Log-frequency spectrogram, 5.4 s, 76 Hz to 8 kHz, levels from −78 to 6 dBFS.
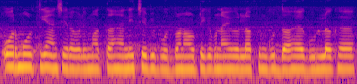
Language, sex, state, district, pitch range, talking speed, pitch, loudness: Hindi, female, Haryana, Jhajjar, 175-185 Hz, 200 wpm, 180 Hz, -14 LUFS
